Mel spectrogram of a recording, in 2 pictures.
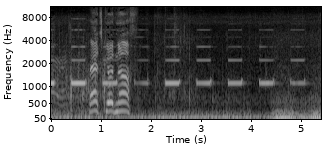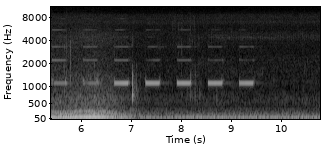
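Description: A truck engine idles and then revs up.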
